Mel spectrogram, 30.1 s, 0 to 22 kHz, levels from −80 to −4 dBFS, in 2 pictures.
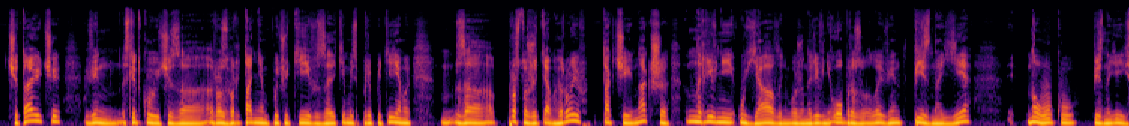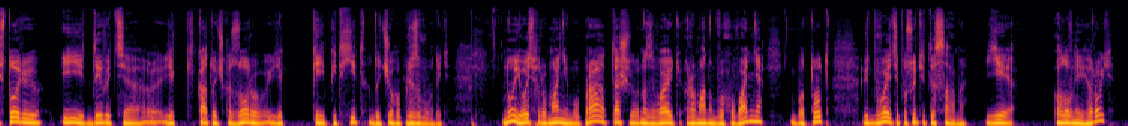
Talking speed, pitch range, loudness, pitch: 120 wpm, 110-130 Hz, -22 LUFS, 115 Hz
